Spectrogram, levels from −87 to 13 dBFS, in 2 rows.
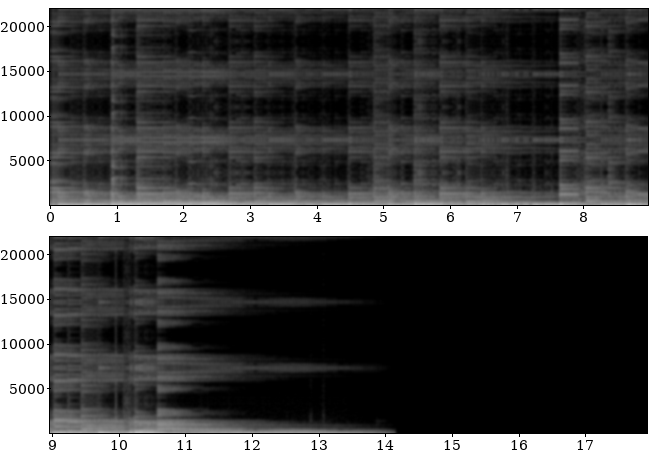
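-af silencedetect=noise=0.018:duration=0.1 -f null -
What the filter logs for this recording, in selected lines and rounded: silence_start: 13.62
silence_end: 17.93 | silence_duration: 4.30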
